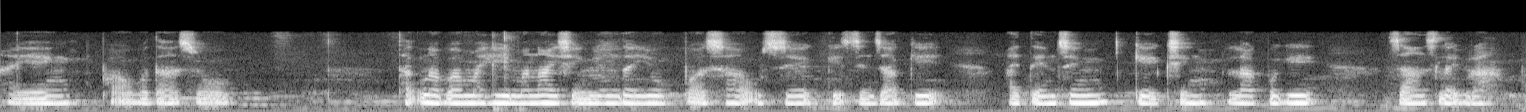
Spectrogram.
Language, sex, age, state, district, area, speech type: Manipuri, female, 45-60, Manipur, Churachandpur, urban, read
